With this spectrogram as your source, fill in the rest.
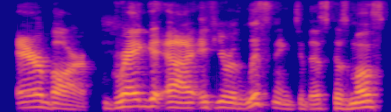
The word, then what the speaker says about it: Ehrbar: you say it first oh you're the air it's airbar airbar Greg uh if you're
